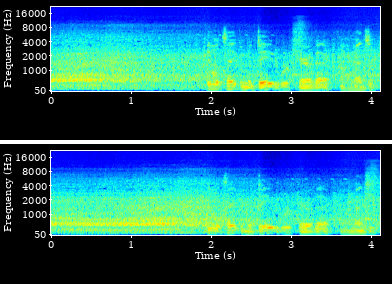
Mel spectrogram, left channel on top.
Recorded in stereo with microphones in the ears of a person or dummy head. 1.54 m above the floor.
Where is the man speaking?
60° left (ahead or behind), 1.2 m; by 4.0 s 45° left (ahead or behind), 1.2 m.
